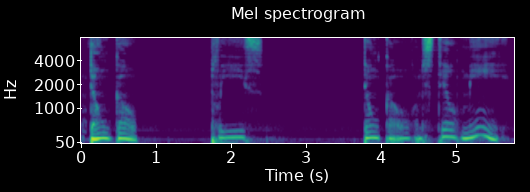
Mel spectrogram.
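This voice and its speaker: A woman voicing a tender, desperate young brother newly turned vampire in an ASMR roleplay, soft, breathy and pleading. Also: low voice, no echo, clean studio sound, distant mic, exaggerated voice. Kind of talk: ASMR audio roleplay, dramatic acting.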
